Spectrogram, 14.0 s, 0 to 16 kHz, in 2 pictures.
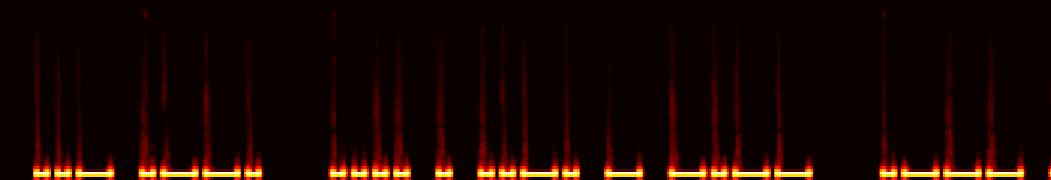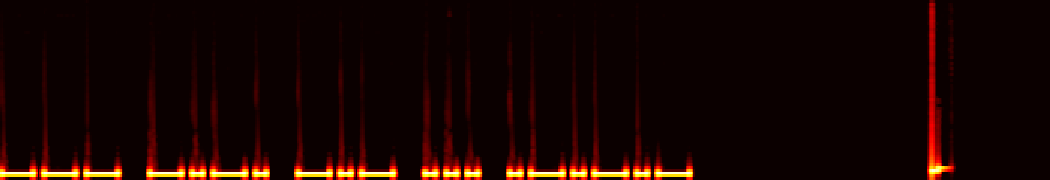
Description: Morse code, heard as a keyed tone, about 17 wpm, 700 Hz. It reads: UP HEFTY JOCKS.
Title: Pangram Challenge v2 - 17wpm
